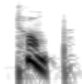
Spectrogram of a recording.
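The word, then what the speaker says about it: temps: Temporary, temp, pronounced temp, is the French word for time, also the word for weather.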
